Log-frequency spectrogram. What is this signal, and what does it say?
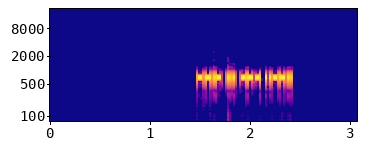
Morse code, heard as a keyed tone, about 64 wpm, 700 Hz. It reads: QSO?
